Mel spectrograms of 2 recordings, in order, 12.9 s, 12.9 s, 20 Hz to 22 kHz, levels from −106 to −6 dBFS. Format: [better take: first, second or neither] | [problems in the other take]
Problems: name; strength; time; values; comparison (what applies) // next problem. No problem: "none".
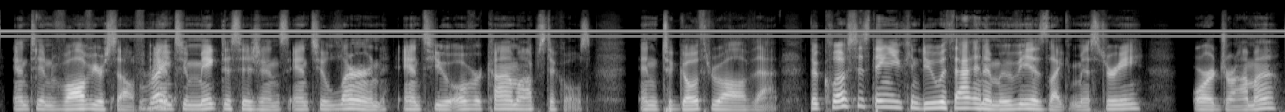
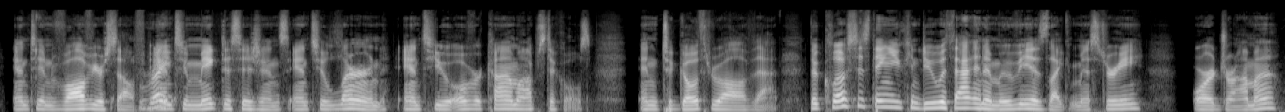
second | high-pitched whine; loud; throughout; 7 kHz, 6 dB below the speech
